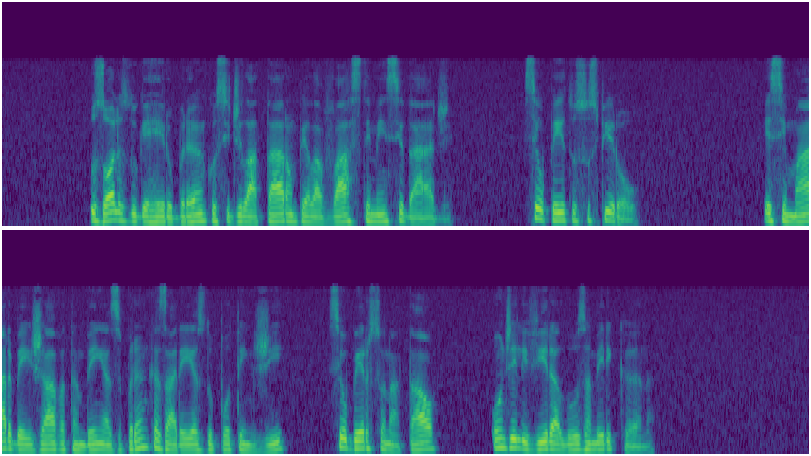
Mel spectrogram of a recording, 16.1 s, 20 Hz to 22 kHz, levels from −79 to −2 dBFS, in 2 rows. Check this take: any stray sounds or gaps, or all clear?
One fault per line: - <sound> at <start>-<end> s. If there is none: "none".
none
